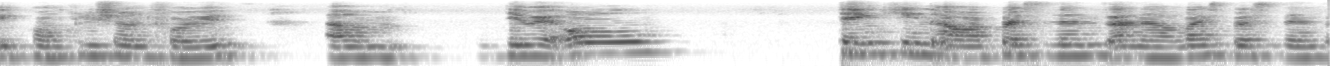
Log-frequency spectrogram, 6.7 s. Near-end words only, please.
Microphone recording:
none

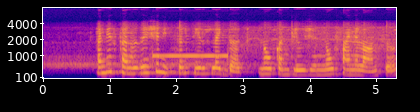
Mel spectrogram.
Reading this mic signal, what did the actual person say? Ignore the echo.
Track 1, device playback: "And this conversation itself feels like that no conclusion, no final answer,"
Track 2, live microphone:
none

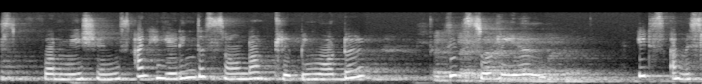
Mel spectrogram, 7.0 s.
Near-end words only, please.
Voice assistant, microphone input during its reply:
It's like paragliding, but

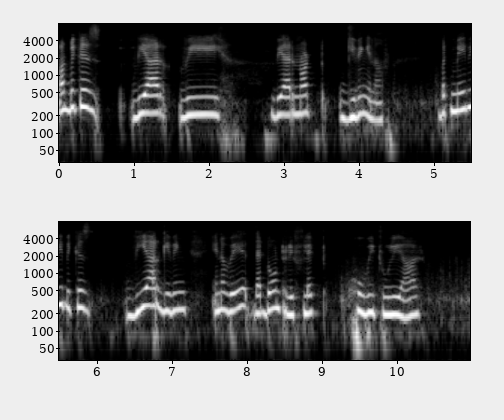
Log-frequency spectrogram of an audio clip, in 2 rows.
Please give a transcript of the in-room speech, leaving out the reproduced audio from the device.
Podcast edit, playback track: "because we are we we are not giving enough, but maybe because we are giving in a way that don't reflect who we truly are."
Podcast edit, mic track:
none

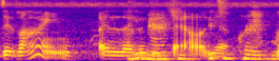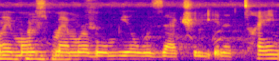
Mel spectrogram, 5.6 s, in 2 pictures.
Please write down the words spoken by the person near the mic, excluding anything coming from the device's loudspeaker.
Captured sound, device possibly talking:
I imagine it's incredibly vibrant.

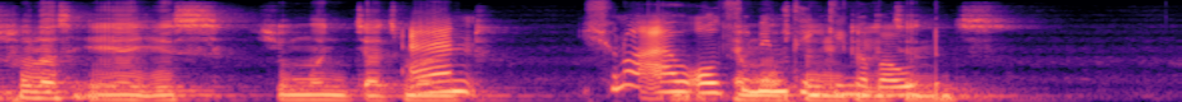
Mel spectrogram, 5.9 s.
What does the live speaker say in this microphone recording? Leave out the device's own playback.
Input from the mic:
And, you know, I've also been thinking about

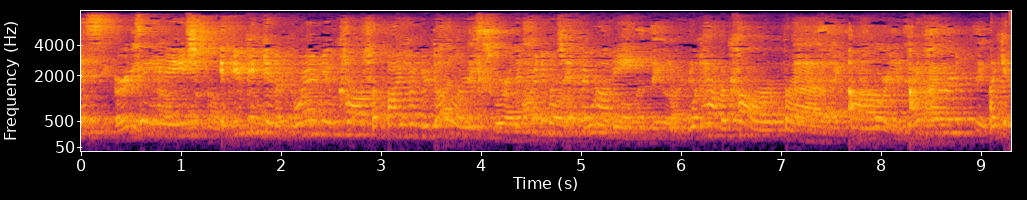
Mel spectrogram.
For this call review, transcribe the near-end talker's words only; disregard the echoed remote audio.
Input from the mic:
none

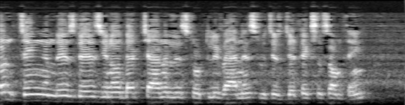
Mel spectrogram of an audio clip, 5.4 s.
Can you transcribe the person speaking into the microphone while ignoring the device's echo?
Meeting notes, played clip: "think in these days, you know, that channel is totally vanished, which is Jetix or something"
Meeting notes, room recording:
none

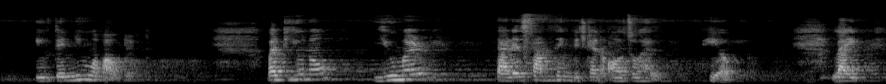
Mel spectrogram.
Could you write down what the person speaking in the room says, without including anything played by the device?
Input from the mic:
none

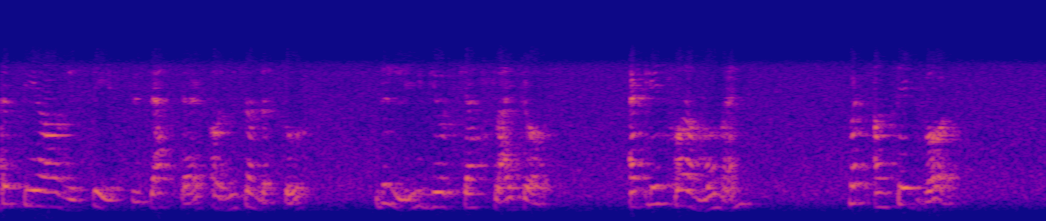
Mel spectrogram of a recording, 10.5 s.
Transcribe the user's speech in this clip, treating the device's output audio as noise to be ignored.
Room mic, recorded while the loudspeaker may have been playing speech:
none

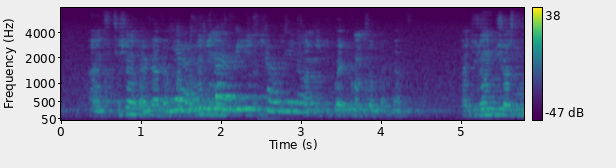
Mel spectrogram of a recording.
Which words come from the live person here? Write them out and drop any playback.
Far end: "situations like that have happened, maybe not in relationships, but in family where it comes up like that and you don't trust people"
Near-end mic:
Yes, sometimes even standing up

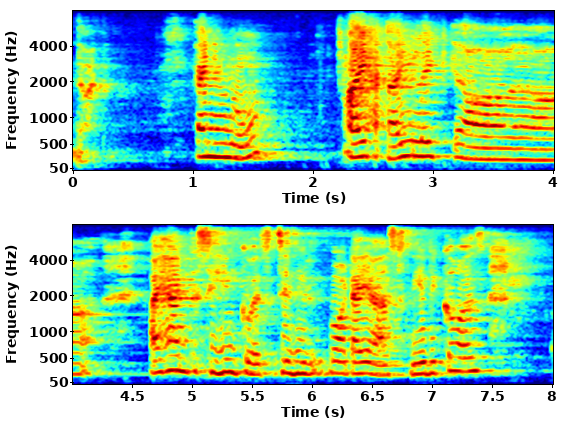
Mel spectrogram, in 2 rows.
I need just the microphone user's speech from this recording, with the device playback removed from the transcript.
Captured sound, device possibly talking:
none

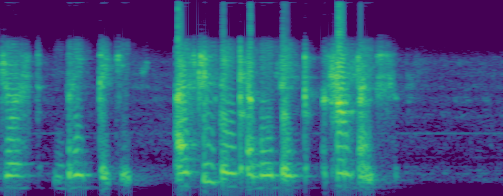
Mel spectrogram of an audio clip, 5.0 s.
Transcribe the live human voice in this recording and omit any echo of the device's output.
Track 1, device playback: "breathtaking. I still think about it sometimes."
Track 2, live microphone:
none

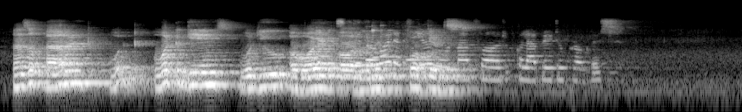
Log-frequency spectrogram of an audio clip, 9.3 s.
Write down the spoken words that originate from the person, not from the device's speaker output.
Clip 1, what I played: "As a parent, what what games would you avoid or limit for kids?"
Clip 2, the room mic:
Plus, they provide a clear roadmap for collaborative progress.

